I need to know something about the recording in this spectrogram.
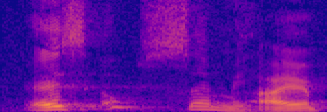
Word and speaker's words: Seme: S-E-M-E. Seme. I pronounce it Seme.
